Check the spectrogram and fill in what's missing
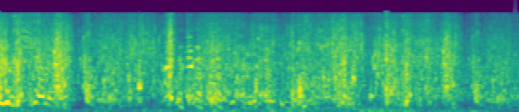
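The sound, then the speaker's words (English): Continuous sloshing and splashing of water as people wade out of Bow Lake, a glacial lake where the Bow River begins in Banff National Park. Uneven surges and small bursts, fairly loud throughout the few seconds. “And I think we've established that this is a glacial lake, so can we maybe continue chatting on shore?”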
